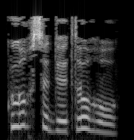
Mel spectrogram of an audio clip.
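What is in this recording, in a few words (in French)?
"course de taureaux", French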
